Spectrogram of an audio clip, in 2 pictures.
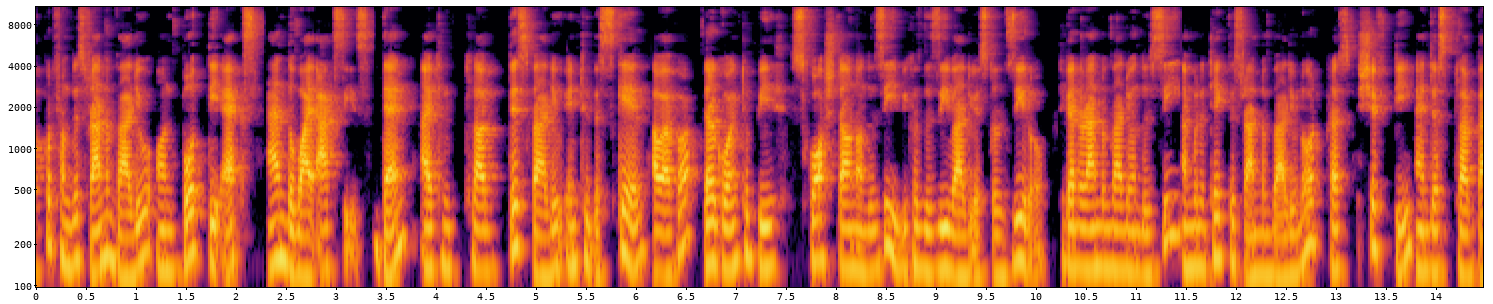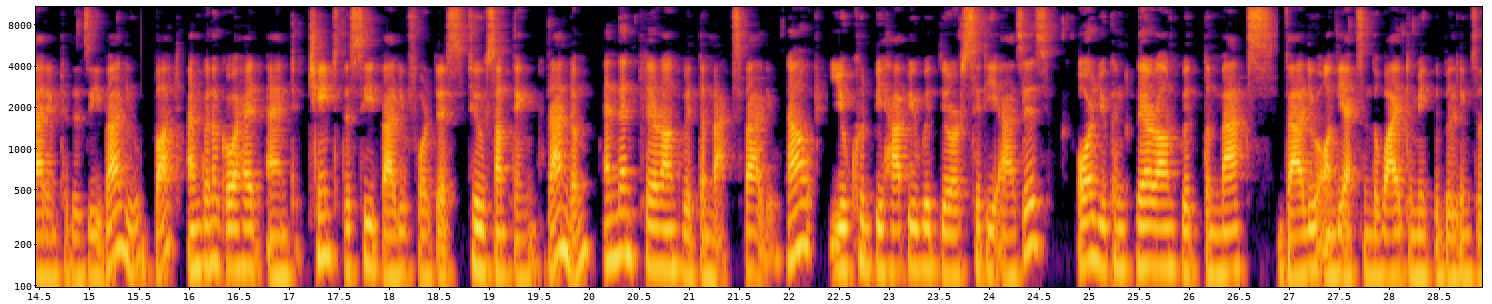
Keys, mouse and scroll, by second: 0.8-1.5 drag, 2.2 click, 3.3 click, 5.0 click, 5.2-6.6 drag, 8.3-9.9 scroll up 2, 9.9 click, 10.6 middle click, 11.3 click, 13.2 shift+d, 14.3-15.0 drag, 15.3 middle click, 15.9-16.6 scroll up 4, 17.6-19.7 drag, 20.1-21.9 drag, 22.3-23.8 middle drag, 24.4 middle click, 25.4 scroll down 2, 25.6 middle click, 27.6 click, 28.2 click.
